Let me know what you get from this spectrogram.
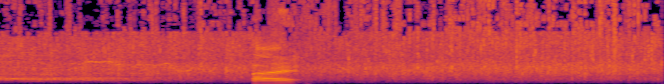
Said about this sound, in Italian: tutti i tecnici, i cameraman, fate un applauso ai cameraman.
